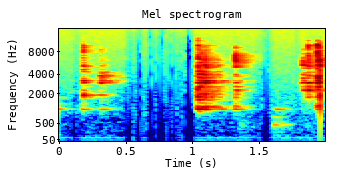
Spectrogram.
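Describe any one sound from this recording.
Glass marbles clink softly inside a plastic jar.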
